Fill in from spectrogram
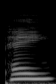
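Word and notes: pei: tone 2

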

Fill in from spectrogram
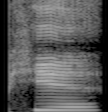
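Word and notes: pie: tone 1

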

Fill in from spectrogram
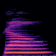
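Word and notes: rao: tone 2

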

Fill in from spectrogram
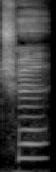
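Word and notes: que: tone 1

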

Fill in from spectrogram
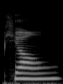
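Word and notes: piao: tone 2

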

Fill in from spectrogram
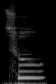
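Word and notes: cu: tone 1

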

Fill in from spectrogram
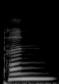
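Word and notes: pen: tone 2

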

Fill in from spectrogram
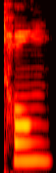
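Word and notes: tong: tone 1

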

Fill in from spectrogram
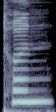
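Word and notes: tun: tone 1

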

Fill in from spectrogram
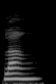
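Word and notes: lang: tone 2

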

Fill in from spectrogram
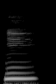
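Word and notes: nv: tone 2

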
